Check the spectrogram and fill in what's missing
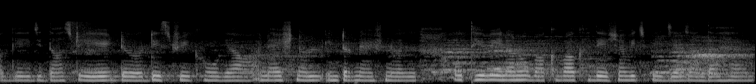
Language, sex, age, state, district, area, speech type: Punjabi, female, 18-30, Punjab, Pathankot, urban, spontaneous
